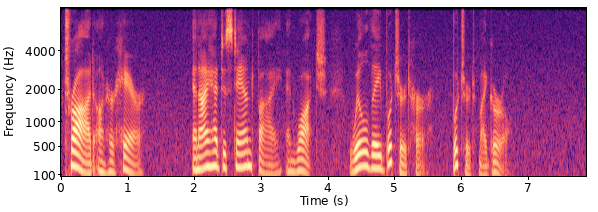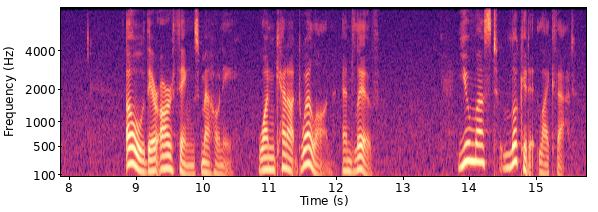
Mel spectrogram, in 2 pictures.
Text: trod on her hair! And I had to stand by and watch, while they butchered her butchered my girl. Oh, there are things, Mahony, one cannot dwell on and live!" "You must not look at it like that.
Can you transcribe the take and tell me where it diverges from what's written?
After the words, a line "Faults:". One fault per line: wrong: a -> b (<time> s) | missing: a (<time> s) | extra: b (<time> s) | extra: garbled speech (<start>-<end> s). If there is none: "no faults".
trod on her hair! And I had to stand by and watch, will they butchered her butchered my girl. Oh, there are things, Mahony, one cannot dwell on and live!" "You must look at it like that.
Faults:
wrong: while -> will (4.3 s)
missing: not (14.4 s)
